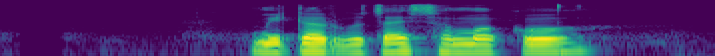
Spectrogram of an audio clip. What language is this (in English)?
Nepali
